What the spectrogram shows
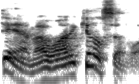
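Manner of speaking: put-on high, ranting half-yell, fairly mild. Retelling what a man on the subway was screaming, imitating a man screaming. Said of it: "among the stuff he was screaming about".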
